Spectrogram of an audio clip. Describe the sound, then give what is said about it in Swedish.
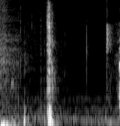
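Chewing and crunching of a carrot up close: a few crisp, separate crunches, one louder and fuller than the rest, with quiet moist gaps between bites. “Jag äter en morot.”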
